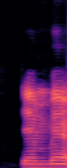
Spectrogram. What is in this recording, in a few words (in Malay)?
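"jembel", Malay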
